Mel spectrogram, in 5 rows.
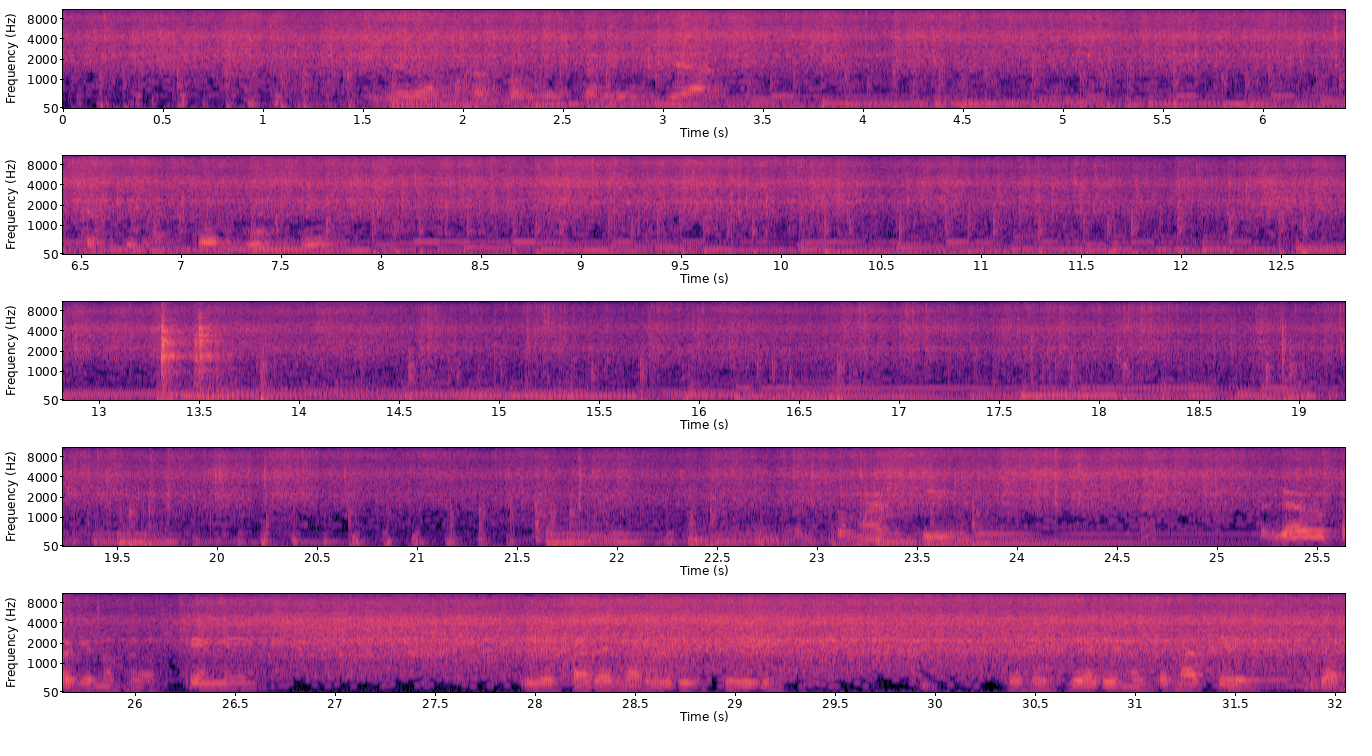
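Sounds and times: vegetables sizzling in oil: 0:00.0 - 0:32.0
sharp knock: 0:18.8 - 0:22.9.

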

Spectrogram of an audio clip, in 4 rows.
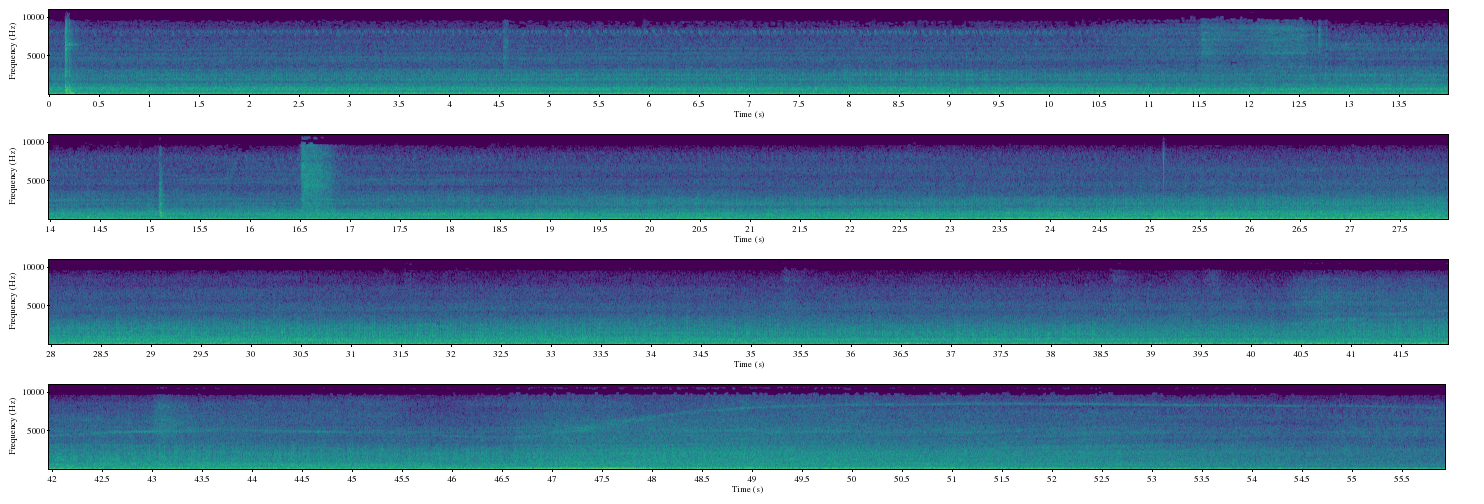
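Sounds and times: diesel truck engine: 0:00.0 - 0:55.9
short thump: 0:00.1 - 0:00.4.

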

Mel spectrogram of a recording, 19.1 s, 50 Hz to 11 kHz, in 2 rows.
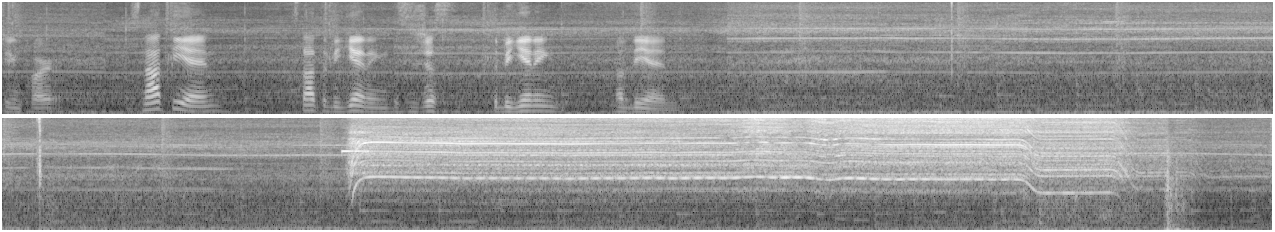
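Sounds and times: constant low hum: 0:00.0 - 0:19.0
fishing reel motor whining: 0:00.0 - 0:19.0
sharp thump: 0:18.2 - 0:18.6.

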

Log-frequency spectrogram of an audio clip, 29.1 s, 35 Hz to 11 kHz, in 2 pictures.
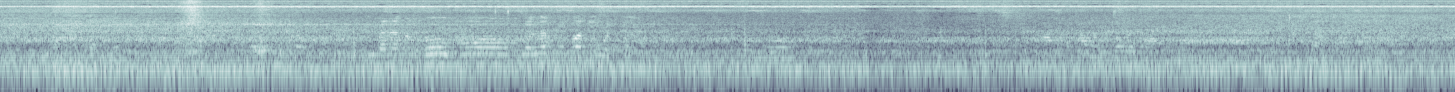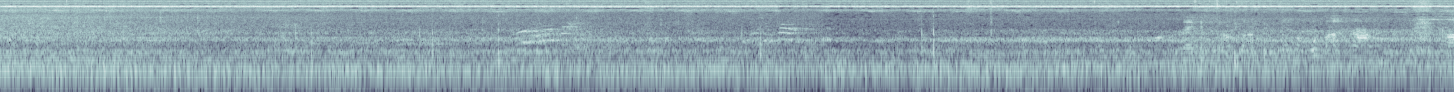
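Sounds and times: insects droning: 0:00.0 - 0:29.0
faint chirps: 0:12.9 - 0:29.0.

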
